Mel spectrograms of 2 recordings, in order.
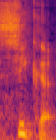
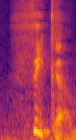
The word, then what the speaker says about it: thika: It is actually not sika, it's thika, but he cannot pronounce that.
